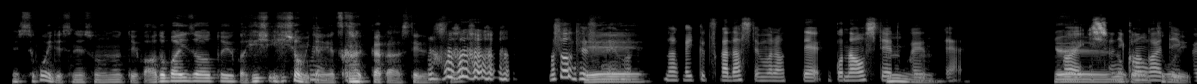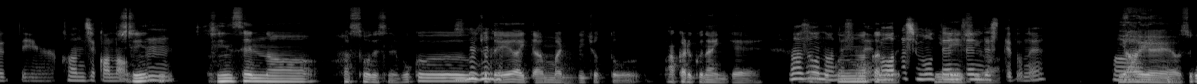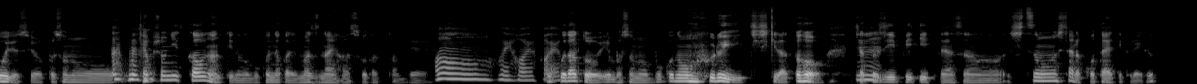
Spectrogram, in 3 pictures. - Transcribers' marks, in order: laugh; laughing while speaking: "使い方"; chuckle; tapping; chuckle; laughing while speaking: "僕の古い知識だと"
- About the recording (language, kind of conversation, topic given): Japanese, podcast, 普段、どのような場面でAIツールを使っていますか？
